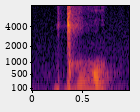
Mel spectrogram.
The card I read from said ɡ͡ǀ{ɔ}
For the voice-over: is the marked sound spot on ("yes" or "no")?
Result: yes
